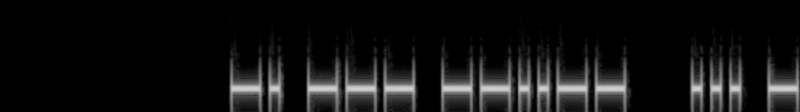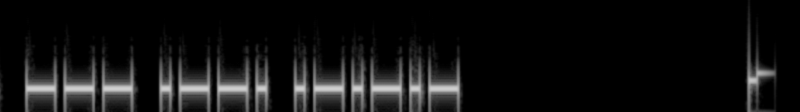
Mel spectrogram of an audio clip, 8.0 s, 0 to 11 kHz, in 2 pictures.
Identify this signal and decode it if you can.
Morse code, heard as a keyed tone, about 25 wpm, 700 Hz. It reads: NO, STOP.
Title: Sentences from Top 300 Words 25wpm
